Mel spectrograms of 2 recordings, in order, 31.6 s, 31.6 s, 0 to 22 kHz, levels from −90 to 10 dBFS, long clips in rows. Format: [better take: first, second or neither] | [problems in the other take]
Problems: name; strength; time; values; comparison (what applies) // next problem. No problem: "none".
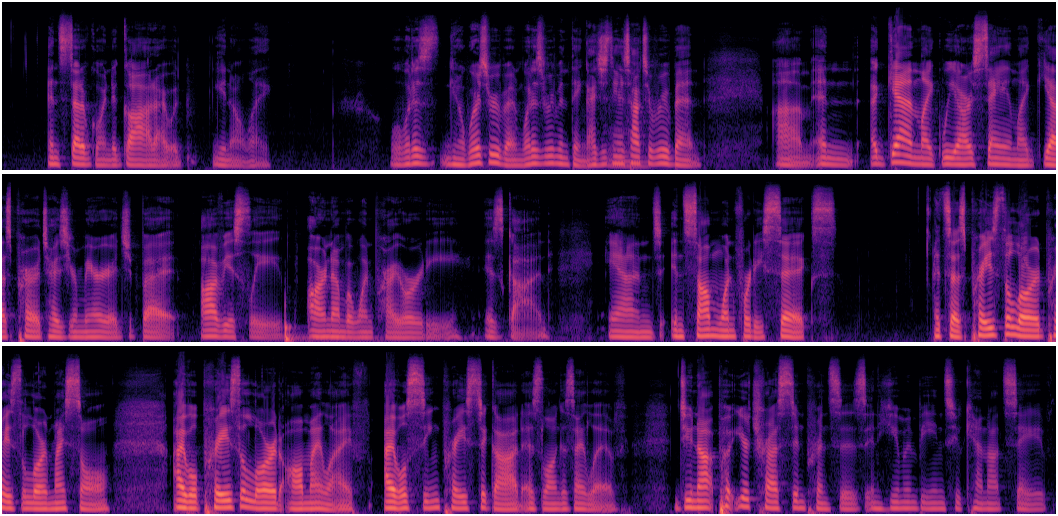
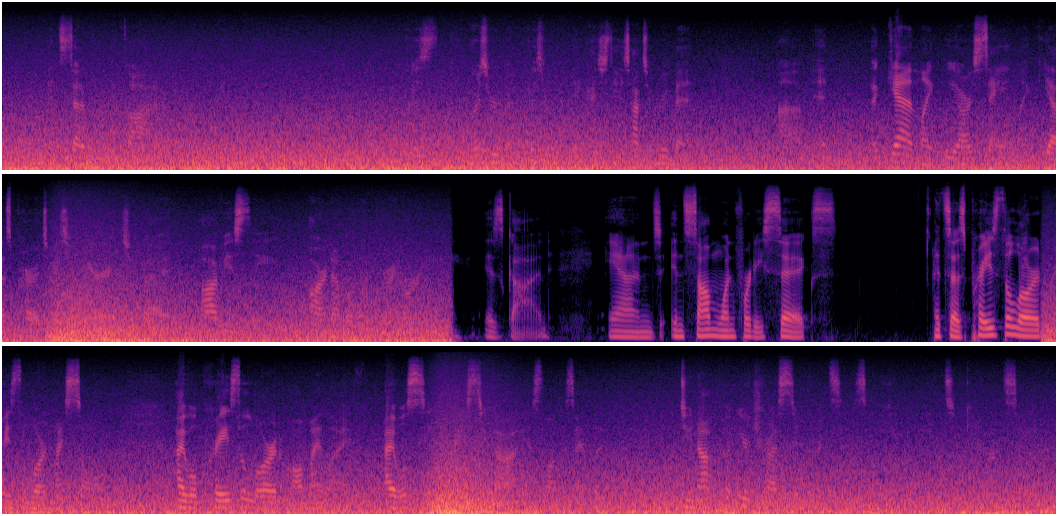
first | wind noise on the microphone; heavy; until 15 s and from 21 s on; 2 dB above the speech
